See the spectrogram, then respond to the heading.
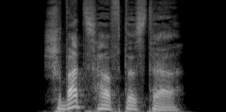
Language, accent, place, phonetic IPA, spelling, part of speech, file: German, Germany, Berlin, [ˈʃvat͡sˌhaftəstɐ], schwatzhaftester, adjective, De-schwatzhaftester.ogg
- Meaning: inflection of schwatzhaft: 1. strong/mixed nominative masculine singular superlative degree 2. strong genitive/dative feminine singular superlative degree 3. strong genitive plural superlative degree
